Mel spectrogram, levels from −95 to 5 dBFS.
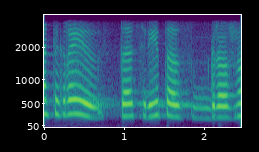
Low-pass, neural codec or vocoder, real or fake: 3.6 kHz; none; real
